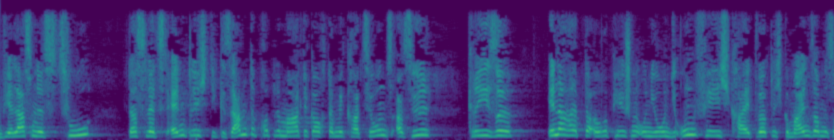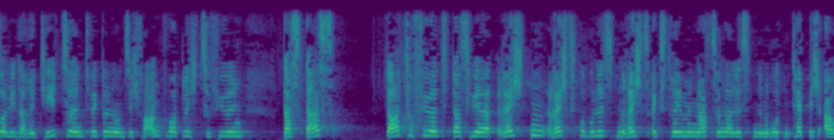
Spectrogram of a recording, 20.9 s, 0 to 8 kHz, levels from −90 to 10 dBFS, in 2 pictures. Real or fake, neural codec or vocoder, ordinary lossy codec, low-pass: real; none; none; 7.2 kHz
